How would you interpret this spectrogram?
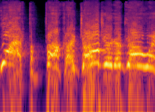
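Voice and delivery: mock, very high, very loud, angry screaming. Retelling a woman shouting at people knocking at her door: imitating a woman yelling angrily. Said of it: "And then she sees the police".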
